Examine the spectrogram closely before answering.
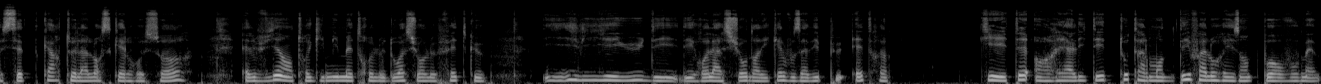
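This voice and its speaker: The recording is very clean and dry, close with no echo and a silent background. A woman speaks at a moderate pace in a fairly low, dark, mellow monotone with flat intonation. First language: not French (speaking French). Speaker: spiritual guidance podcaster. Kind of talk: spiritual guidance reading. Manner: hesitant, with fillers.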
